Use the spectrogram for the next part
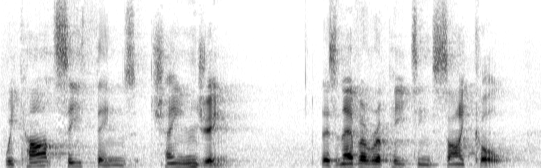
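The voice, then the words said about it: Frustrated, heated delivery. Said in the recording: “as you can probably tell from my voice, and I'll calm down now, a growing frustration”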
